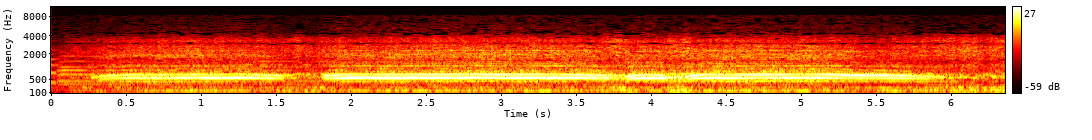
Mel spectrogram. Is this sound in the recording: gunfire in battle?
no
